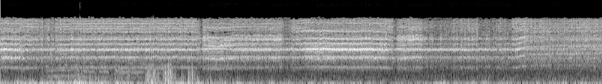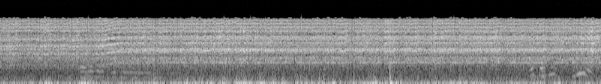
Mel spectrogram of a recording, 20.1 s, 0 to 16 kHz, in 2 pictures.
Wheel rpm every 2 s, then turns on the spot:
160, 160, 160, 160, 180, 200, 230, 230, 240, 230.
none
